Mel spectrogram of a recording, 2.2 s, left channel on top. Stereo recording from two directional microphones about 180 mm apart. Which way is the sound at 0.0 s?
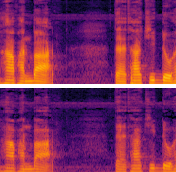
35° left (ahead or behind).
